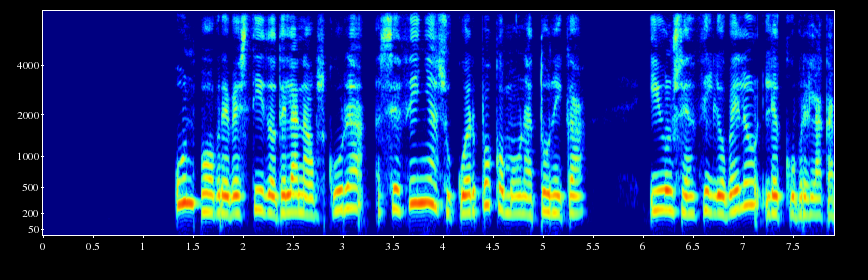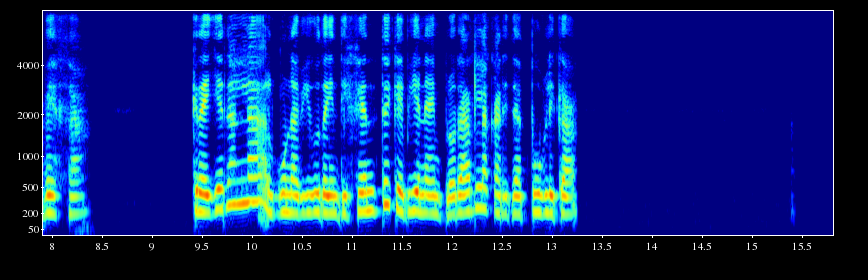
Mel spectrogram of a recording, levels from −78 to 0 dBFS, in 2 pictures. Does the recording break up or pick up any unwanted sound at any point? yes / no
no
